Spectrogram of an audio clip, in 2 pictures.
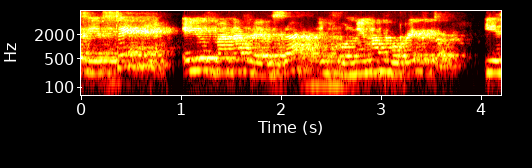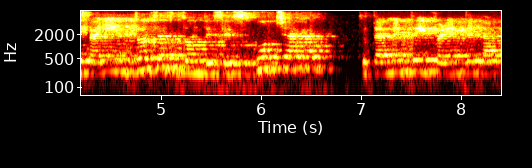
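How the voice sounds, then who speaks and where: A woman's voice: on the high side, a little hiss or hum. A woman teacher with a Guatemalan Spanish accent, explaining a lesson patiently and rephrasing each point. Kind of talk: recorded class lesson. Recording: echoey long reverb, far from mic.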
